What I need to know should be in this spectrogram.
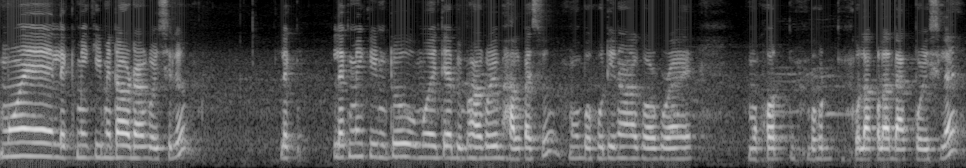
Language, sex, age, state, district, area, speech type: Assamese, female, 45-60, Assam, Jorhat, urban, spontaneous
